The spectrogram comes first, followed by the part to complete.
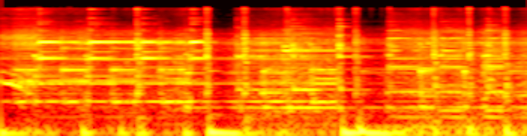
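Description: Javanese gamelan music accompanying a kuda lumping horse dance: struck metallophone notes ringing over a steady, recurring drum beat.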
